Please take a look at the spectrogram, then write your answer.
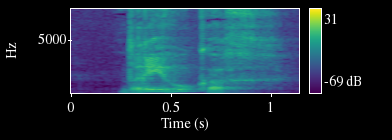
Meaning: triangular
- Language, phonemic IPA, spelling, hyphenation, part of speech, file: Dutch, /ˌdriˈɦu.kəx/, driehoekig, drie‧hoe‧kig, adjective, Nl-driehoekig.ogg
